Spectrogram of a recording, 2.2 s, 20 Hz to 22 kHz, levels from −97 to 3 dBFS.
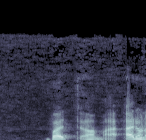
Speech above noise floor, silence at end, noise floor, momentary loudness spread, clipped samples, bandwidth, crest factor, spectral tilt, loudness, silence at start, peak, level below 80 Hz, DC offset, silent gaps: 39 dB; 0 s; -57 dBFS; 8 LU; under 0.1%; 17 kHz; 20 dB; -5.5 dB/octave; -18 LUFS; 0.7 s; 0 dBFS; -56 dBFS; under 0.1%; none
